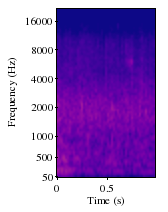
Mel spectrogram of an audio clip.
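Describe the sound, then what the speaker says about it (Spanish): Faint, steady applause from the audience at a WAR MMA event, clapping for a young fighter after his first win. "un fuerte aplauso para él"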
